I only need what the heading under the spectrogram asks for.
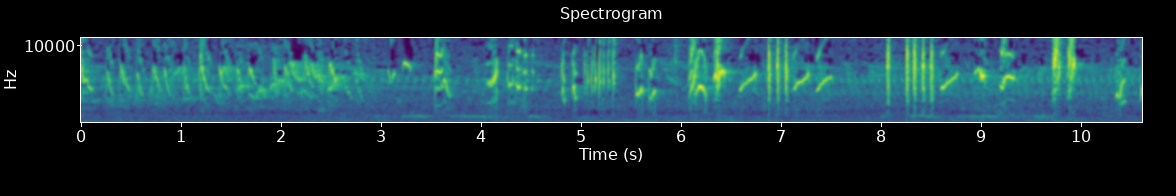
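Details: White-eye song, believed to coax nearby birds into singing: at first sparse, thin high chirps, then from the third second a dense run of very high, quick twittering and sharp vertical ticks. A faint lower warble sounds underneath.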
